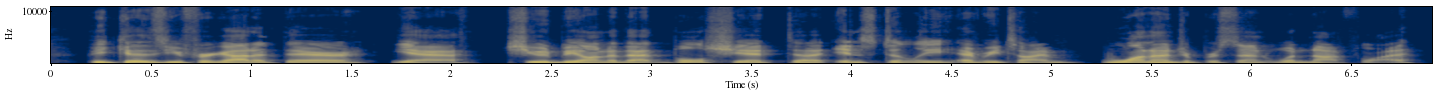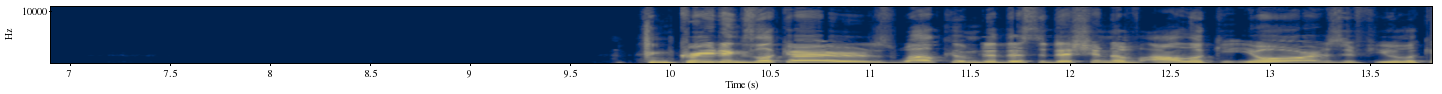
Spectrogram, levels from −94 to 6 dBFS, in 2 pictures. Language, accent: English, American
